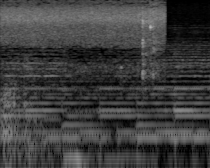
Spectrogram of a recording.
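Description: Background music over the sizzle of onions frying in coconut oil in a kadai. The sizzling hiss cuts off suddenly near the end, leaving only the music.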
